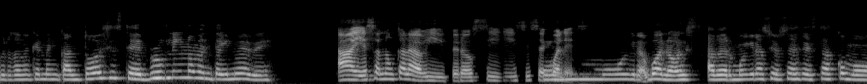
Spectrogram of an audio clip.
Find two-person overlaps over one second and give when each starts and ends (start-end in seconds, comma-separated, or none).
none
